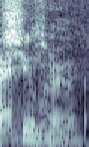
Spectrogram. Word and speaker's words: Schumer: Sorry. Schumer. Okay, I just wanted to pronounce it correctly.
